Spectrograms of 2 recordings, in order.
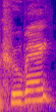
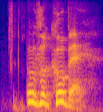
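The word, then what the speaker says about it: Ifukube: Did you say Akira Kube? Ufukube.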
